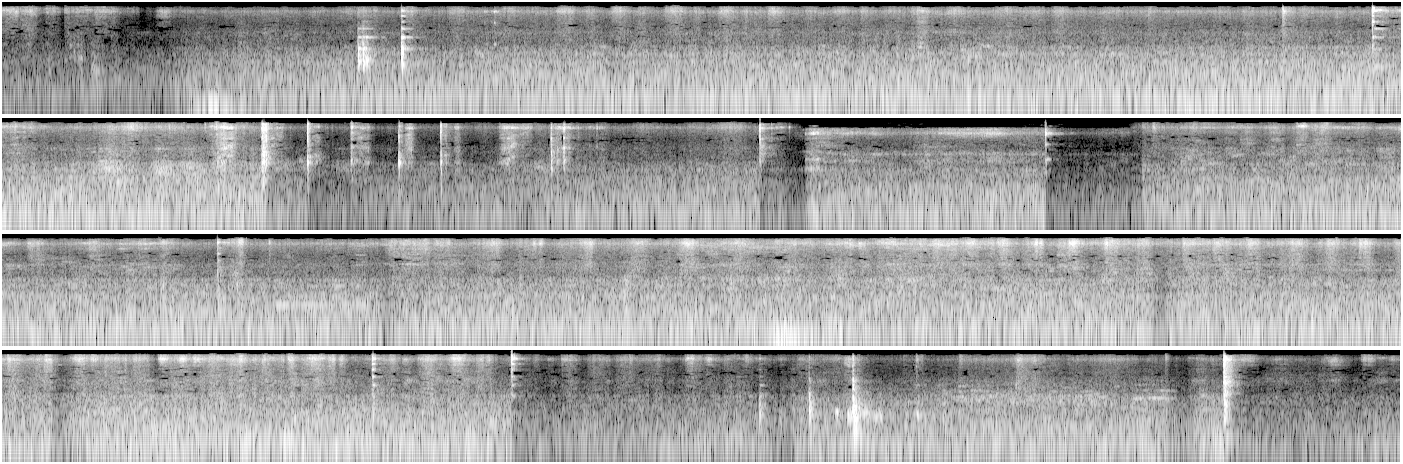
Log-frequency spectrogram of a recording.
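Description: A wire balloon whisk stirring flour and a thick yeast starter in a glass mixing bowl: a steady scraping rustle with scattered clinks of the wires against the glass. There is a short break near the middle.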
